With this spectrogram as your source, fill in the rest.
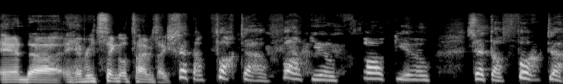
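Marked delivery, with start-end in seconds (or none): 1.7-5.6 very high, furious, angry heckling yell. Retelling how a loud fan yells at rival fans: imitating cousin Frank's angry yelling. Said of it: "and he gets animated".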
